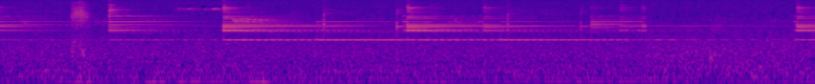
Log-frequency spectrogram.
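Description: Faint chimes ringing: clusters of high, bell-like tones that come in about four times, at roughly one to two second intervals, then stop a couple of seconds before the end.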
